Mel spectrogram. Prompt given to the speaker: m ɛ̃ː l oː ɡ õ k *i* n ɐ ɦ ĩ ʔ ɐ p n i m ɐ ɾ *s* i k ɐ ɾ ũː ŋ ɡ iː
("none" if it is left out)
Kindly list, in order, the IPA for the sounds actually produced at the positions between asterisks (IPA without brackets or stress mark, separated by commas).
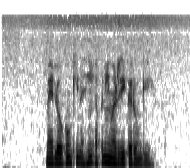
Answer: i, z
